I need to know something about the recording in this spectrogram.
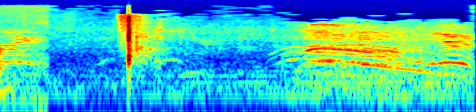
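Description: A single sharp crack of a bat hitting a softball, followed about a second later by several players' voices calling out across the field.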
